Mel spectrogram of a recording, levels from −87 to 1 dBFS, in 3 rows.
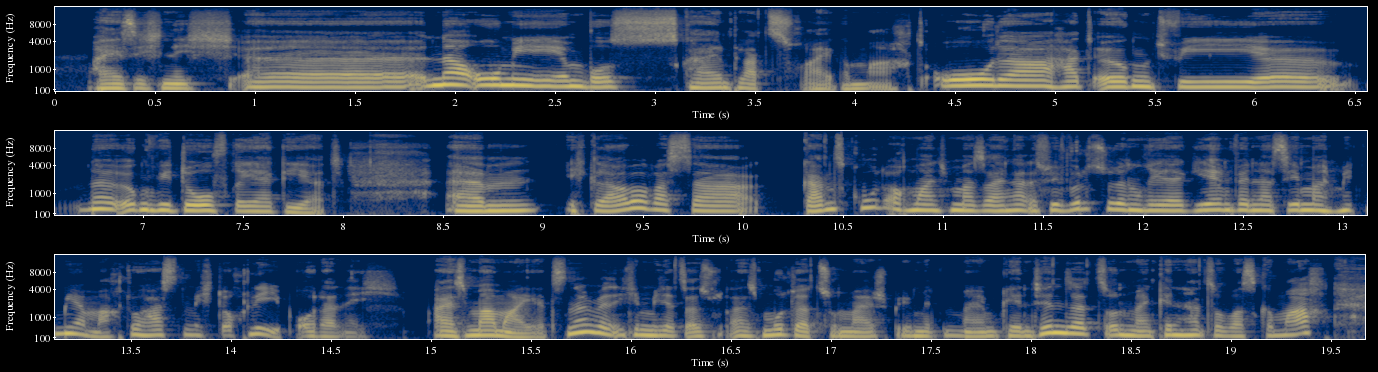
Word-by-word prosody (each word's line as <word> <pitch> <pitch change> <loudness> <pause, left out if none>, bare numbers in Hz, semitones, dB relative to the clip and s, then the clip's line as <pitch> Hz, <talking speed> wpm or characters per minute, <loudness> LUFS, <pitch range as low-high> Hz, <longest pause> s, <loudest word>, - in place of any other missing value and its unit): weiß 145 -1 +1
ich 145 -1 -5
nicht, 145 0 -1
äh, 180 0 0
'ner 250 -1 +7
Omi 240 -4 +5
im 205 0 +3
Bus 185 -1 0
keinen 165 0 -2
Platz 140 -3 -3
frei - - -8
gemacht 135 +2 -8
oder 225 -3 +5
hat 195 0 -2
irgendwie, 185 -1 +1
äh, 185 0 +1 0.2
ne, 250 +3 +1
irgendwie 215 -1 +1
doof 200 0 +3
reagiert. 170 -6 -4 0.5
Ähm, 190 +2 +2
ich 190 - -6
glaube, 210 +9 +1
was 220 -1 -2
da 185 -2 -2 0.2
ganz 210 +8 0
gut 300 0 -4
auch 240 - -2
manchmal 210 -1 +1
sein 195 +1 -1
kann, 210 - -1
ist: 190 - -6
„Wie 210 - -1
würdest 245 +1 -3
du 240 - -2
denn 225 -2 +2
reagieren, 200 +2 0
wenn 215 - +1
das 205 0 0
jemand 210 -3 +1
mit 200 +2 -3
mir 230 -1 0
macht? - - -8
Du 190 - -1
hast 185 +1 -3
mich 180 -3 -9
doch 170 - -10
lieb, 220 - -5
oder 140 -3 -5
nicht?“ 130 -1 -17
Als 165 -1 0
Mama 175 -6 +3
jetzt, 120 - -6
ne? 270 +4 +4
Wenn 235 - +1
ich 185 - -6
mich 175 -1 +1
jetzt 160 - -5
als 150 +1 -5
als 155 -1 -5
Mutter 175 -5 -1
zum 150 - -2
Beispiel 140 +2 -5
mit 150 0 -4
meinem 145 -3 -4
Kind 155 0 -3
hinsetze 235 -5 +3
und 180 - +1
mein 160 -2 -1
Kind 185 -1 +1
hat 180 - -1
sowas 150 -3 -4
gemacht. 190 +10 -2
185 Hz, 225 wpm, -25 LUFS, 170-215 Hz, 0.5 s, ner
